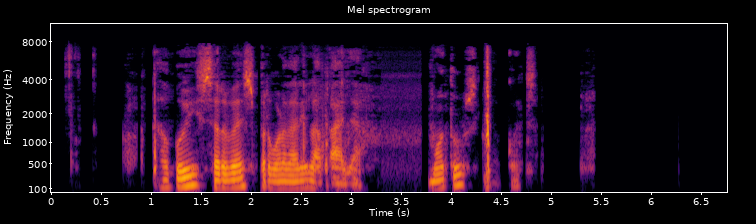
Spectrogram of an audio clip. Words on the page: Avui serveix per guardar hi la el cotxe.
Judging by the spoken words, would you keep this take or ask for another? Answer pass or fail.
fail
